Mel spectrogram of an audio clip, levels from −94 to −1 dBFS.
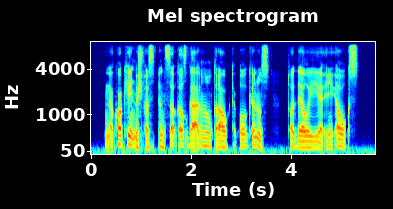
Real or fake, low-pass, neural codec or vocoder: fake; 7.2 kHz; autoencoder, 22.05 kHz, a latent of 192 numbers a frame, VITS, trained on many speakers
